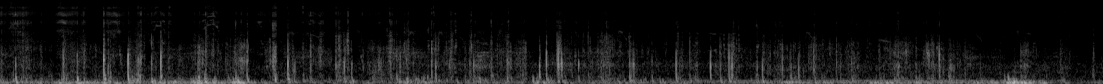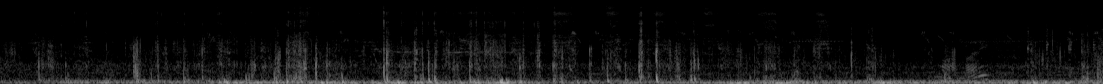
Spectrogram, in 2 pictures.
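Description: Hooves thud and clop continuously on the ground as a colt moves around during training, with scattered rustling and movement noise throughout.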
